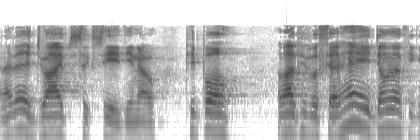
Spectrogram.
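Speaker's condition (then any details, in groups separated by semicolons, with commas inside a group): Cerebral palsy; physical and occupational therapy from early age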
